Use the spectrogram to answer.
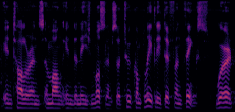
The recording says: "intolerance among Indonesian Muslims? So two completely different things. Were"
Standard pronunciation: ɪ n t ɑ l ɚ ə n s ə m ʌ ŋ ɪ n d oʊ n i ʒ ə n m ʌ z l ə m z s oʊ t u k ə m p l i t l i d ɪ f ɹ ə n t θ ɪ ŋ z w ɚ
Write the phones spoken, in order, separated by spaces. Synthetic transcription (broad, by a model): ɪ n t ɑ l ɚ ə n s ə m ʌ ŋ ɪ n d oʊ n i ʒ ə n m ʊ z l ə m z s oʊ t u k ə m p l i t l i d ɪ f ɹ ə n θ ɪ ŋ z w ɚ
